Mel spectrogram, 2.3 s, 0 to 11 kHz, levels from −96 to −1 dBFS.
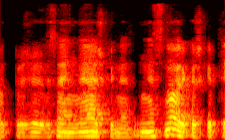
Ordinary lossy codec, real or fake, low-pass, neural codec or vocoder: AAC, 32 kbps; real; 9.9 kHz; none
